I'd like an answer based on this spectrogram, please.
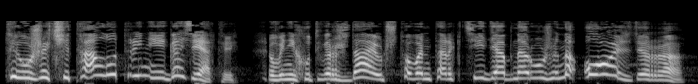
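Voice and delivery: high, excited professor on the phone; breathless with news, pitched high; too much caffeine. Acted. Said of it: "взволнованно кричал".

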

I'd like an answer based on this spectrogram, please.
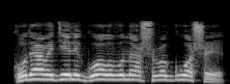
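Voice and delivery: loud, high furious shout. Acted. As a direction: storm at the clerk. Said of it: "закричал папа".

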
